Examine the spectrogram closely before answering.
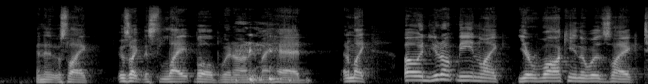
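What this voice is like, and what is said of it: Usual voice. Nothing is said of it.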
